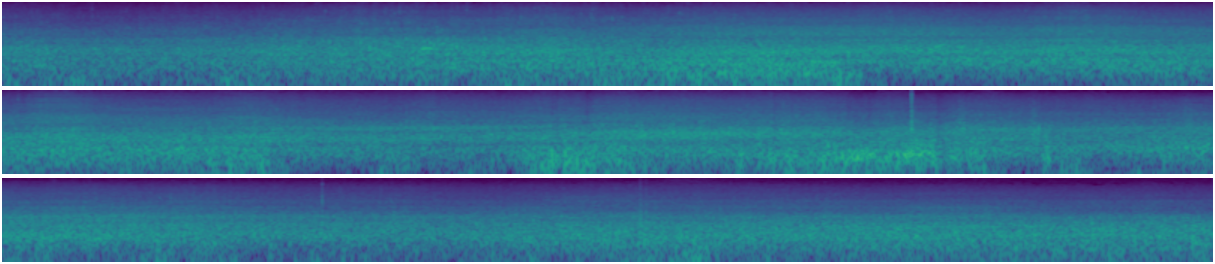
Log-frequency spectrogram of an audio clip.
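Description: Ocean surf washing in, rising and falling in slow swells, with wind rumbling on the microphone.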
